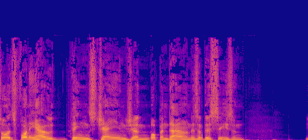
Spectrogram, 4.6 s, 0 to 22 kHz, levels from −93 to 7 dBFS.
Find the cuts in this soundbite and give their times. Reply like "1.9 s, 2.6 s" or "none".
2.3 s, 3.0 s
